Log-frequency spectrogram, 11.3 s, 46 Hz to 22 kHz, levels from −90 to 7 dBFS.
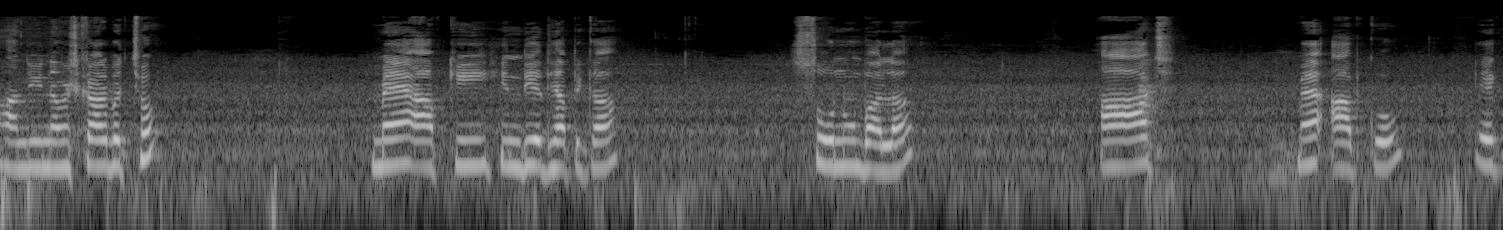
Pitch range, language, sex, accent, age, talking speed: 250-310 Hz, Hindi, female, native, 20-39, 75 wpm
